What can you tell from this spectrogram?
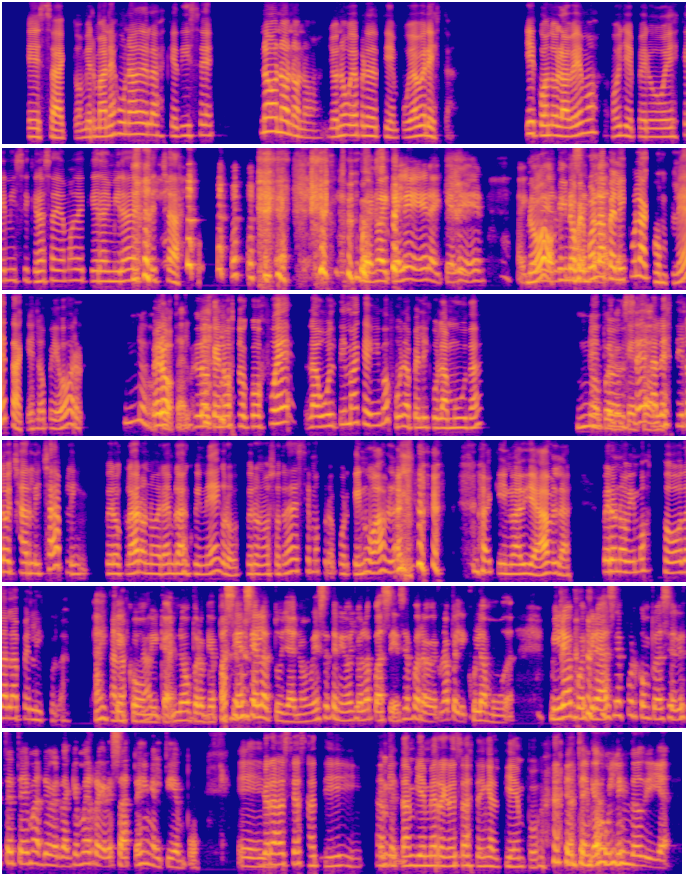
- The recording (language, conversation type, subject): Spanish, podcast, ¿Qué tienda de discos o videoclub extrañas?
- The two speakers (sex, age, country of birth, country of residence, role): female, 50-54, Venezuela, Italy, guest; female, 55-59, Venezuela, United States, host
- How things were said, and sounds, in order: laugh; laugh; laughing while speaking: "entonces"; tapping; chuckle; chuckle; laugh; laugh; laugh; other noise; laughing while speaking: "Que tengas un lindo día"; laugh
